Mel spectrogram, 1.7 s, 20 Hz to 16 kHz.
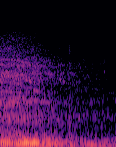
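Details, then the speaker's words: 2001 Nissan Xterra held at high RPM: engine roars then repeatedly sags and cuts out, unable to hold revs; misfire worsens when hot, cutting out down to 2000 rpm, and sets a P0300 code. "high RPM what see how it's cutting out off and on off and on hopping out like it it can't maintain it and when it gets hot it really does it bad down to 2000."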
